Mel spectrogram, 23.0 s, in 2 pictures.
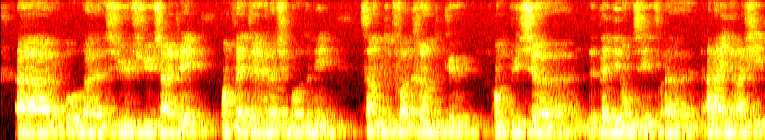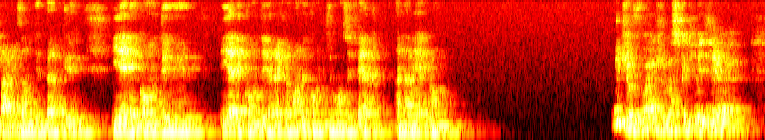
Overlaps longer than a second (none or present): none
